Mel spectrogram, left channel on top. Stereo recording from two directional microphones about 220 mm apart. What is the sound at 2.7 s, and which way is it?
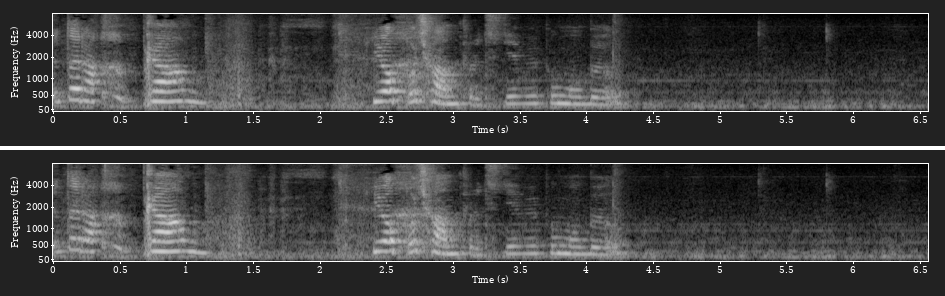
Speech, 10° right (ahead or behind).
